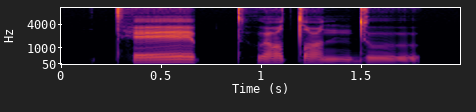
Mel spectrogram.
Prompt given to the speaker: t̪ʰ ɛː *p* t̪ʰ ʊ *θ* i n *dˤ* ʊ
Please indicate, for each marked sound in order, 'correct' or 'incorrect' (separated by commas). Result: correct, incorrect, incorrect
